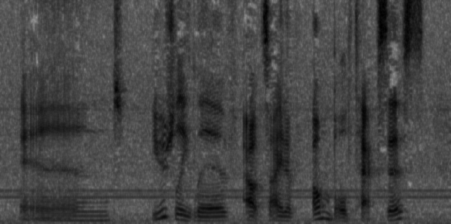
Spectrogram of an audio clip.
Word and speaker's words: Humble: usually live outside of Umble Texas don't pronounce the h it's not it's not humble and neither are we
